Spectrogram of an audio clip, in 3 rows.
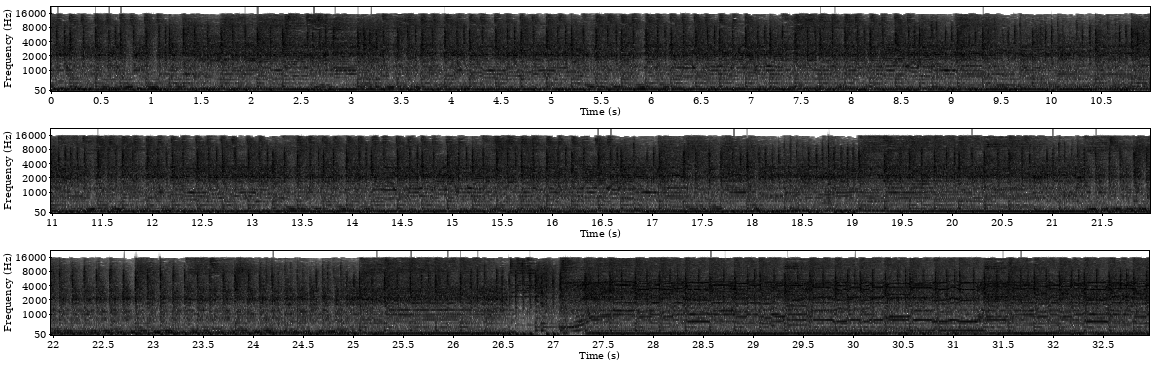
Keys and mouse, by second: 12.0 ctrl+z, 12.4 ctrl+z, 13.9 ctrl+z, 14.9 ctrl+z, 27.1 ctrl+z, 29.1 ctrl+z.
